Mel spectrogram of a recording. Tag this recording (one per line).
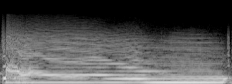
guitar
multisample
bass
